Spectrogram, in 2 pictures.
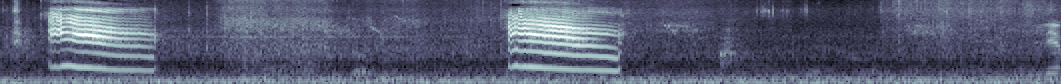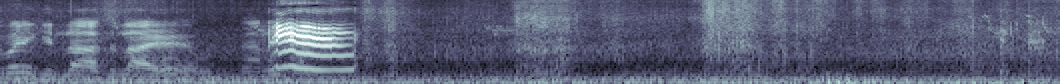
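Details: Domestic cat meowing: four drawn-out, bright, harmonic-rich meows, the first two long and level-to-falling, later ones wavering and more nasal, separated by pauses, over a steady low background hum.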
